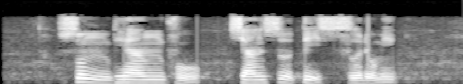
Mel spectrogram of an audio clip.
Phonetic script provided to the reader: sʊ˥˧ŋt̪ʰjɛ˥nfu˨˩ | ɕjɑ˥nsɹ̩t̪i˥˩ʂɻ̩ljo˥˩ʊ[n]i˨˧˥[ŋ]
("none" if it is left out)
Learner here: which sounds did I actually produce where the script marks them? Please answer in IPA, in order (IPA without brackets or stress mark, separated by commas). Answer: m, ŋ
